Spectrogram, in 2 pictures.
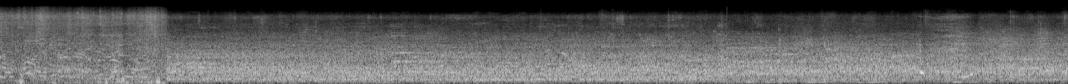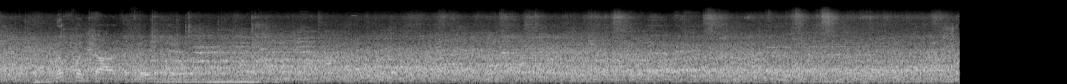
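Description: A large crowd murmurs and chatters indoors.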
